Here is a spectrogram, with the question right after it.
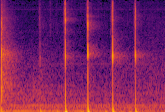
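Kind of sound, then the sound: crowd, weak applause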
